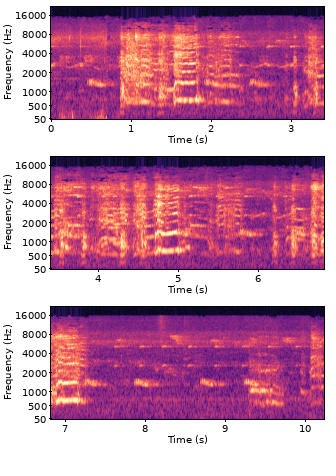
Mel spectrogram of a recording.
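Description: Rooster crowing three times, each crow long and loud, over a small bird repeating a short high note again and again.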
